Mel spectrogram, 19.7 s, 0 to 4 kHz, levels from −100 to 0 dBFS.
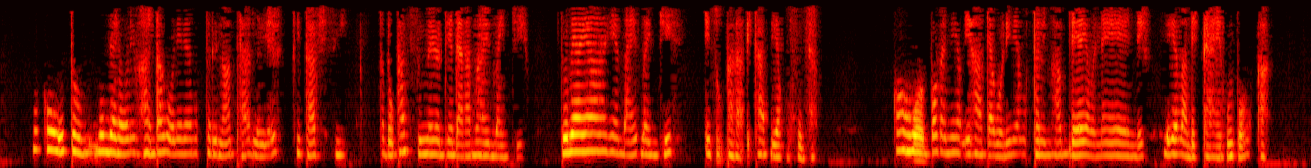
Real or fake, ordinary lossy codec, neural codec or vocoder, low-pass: fake; MP3, 16 kbps; codec, 16 kHz, 0.5 kbps, X-Codec, HuBERT features, trained on general audio; 3.6 kHz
